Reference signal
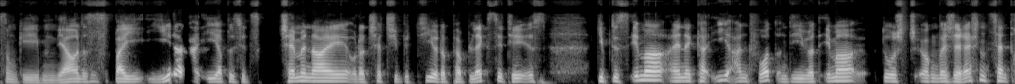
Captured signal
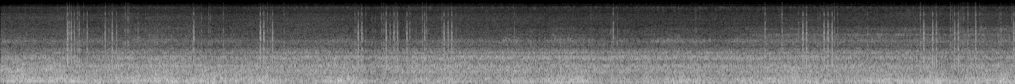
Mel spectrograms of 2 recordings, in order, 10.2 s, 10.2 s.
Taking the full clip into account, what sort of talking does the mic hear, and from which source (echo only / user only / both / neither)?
neither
